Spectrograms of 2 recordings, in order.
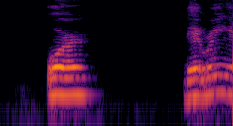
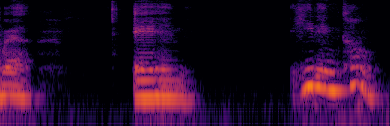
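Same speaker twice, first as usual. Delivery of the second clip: normal talking voice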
